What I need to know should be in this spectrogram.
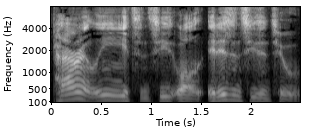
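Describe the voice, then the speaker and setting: A man's bright, sharp voice at medium pitch with a New York accent, lively intonation, and a dry, close sound with no echo on a very clean recording with a silent background. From New York, Queens and Long Island. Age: 30s. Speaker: podcast host. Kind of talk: casual solo podcast monologue.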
